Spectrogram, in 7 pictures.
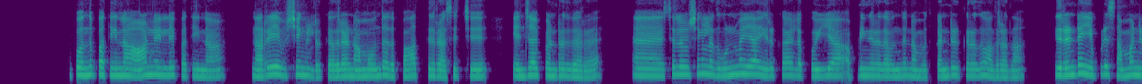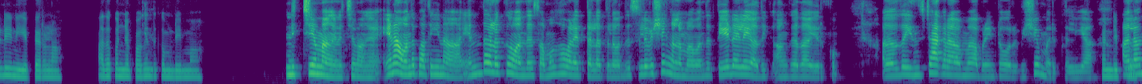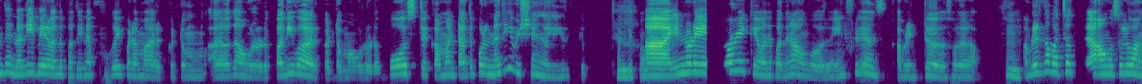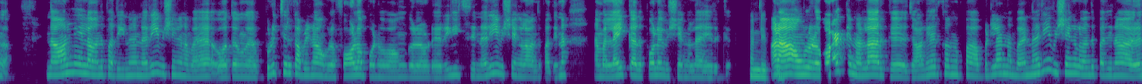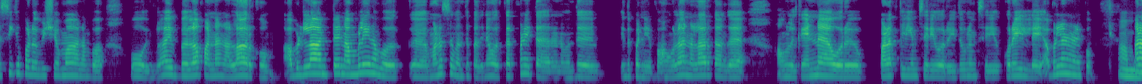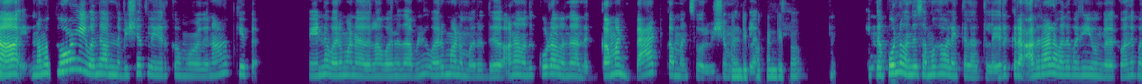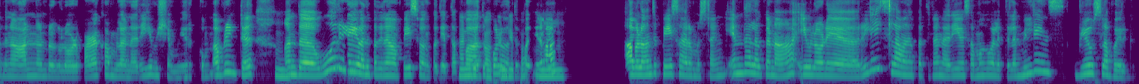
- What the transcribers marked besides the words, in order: in English: "ஆன்லைன்லயே"; other background noise; other noise; in English: "போஸ்ட், கமெண்ட்"; in English: "இன்ஃபுளூயன்ஸ்"; in English: "ஆன்லைன்ல"; in English: "ஃபாலோ"; in English: "ரீல்ஸ்"; in English: "லைக்"; "திறன்" said as "தரன"; in English: "கமெண்ட் பேட் கமெண்ட்ஸ்"; tapping; in English: "ரீல்ஸ்"; in English: "மில்லியன்ஸ் வியூஸ்லாம்"
- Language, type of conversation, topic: Tamil, podcast, ஆன்லைனில் ரசிக்கப்படுவதையும் உண்மைத்தன்மையையும் எப்படி சமநிலைப்படுத்தலாம்?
